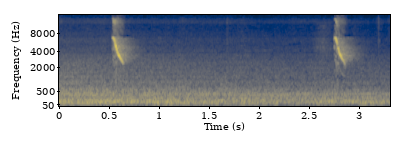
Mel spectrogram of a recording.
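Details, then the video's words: Juvenile prinia calls, recorded for use as a trapping lure: two sharp, high chirps that sweep steeply downward, spaced about two seconds apart, over a faint low hum. "SUARA PRENJAK LUMUT [ ANAKAN ] AMPUH UNTUK PIKAT"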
